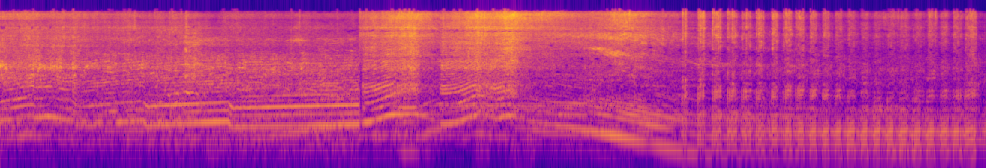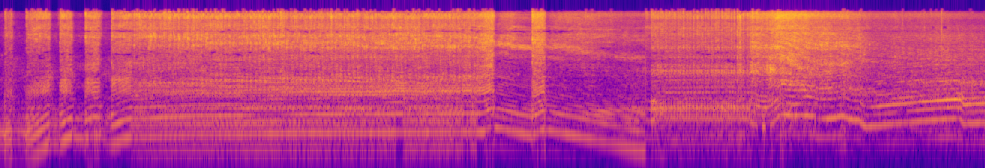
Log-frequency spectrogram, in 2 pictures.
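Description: Modified drag-race cars revving hard and launching down the strip. The engine pitch climbs through each gear and drops at every shift. For several seconds in the middle the engine stutters rapidly and evenly.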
